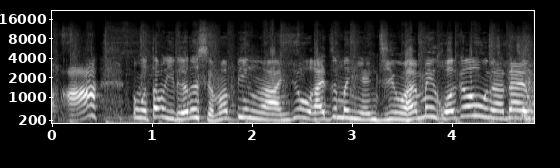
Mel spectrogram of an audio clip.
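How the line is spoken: Crying, pleading. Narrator (Chinese): 他就哭着跟大夫说

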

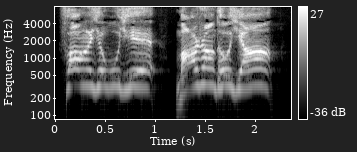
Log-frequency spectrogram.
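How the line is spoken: Many voices shouting. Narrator (Chinese): 好几十人同时在喊

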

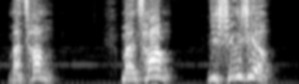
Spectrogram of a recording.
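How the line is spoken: Startled, urgent shout. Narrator (Chinese): 我吃了一惊，用手搂住他的脖子喊道

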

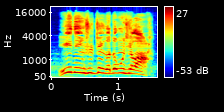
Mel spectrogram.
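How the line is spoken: Clamoring crowd shout. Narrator (Chinese): 众人鼓噪呐喊，说

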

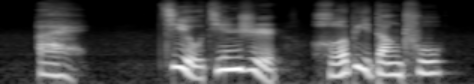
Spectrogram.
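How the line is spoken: Regretful sigh. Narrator (Chinese): 宝玉在身后叹道

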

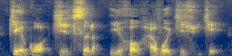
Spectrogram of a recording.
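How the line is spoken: Wry, rueful. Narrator (Chinese): 他们苦笑着回答

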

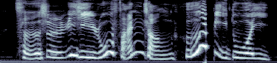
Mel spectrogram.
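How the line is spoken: Loud laughing. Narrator (Chinese): 旁边又有人拍手大笑了，说

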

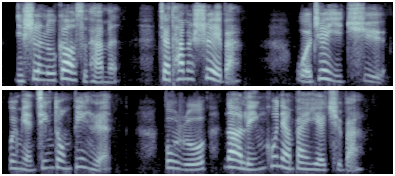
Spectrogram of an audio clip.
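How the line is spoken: Laughing. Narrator (Chinese): 湘云笑道

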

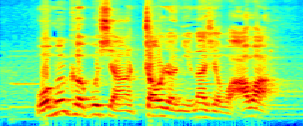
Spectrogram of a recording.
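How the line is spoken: Grandfather speaking loudly. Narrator (Chinese): 爷爷大声地说

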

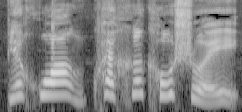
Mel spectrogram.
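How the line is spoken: Calling out. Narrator (Chinese): 郭大嫂看见老公十分紧张，便喊

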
